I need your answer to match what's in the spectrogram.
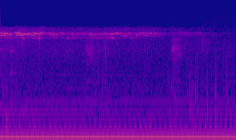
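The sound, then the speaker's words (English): Bells ring continuously and brightly, a steady, shrill jangling that fills the whole stretch without pause. Nobody speaks over it. “Ooh, those bells give me a headache. Think I'll put in a buzzer.”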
